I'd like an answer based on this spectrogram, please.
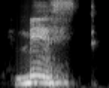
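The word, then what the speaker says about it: missed: Si el presente termina en S, no produce vibración. No produce vibración. El pasado es. So, how would you say that in English in past? The pronunciation is mist, mist, mist, mist, mist. Okay? Mist. Yes, because the S doesn't produce vibration. Okay, because it's a voiceless sound.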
